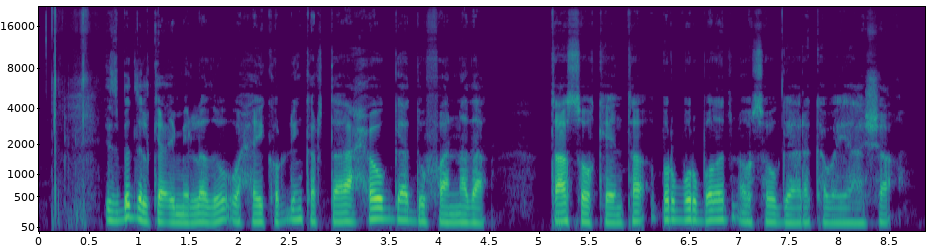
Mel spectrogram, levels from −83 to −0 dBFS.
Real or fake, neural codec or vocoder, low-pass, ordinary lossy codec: real; none; none; none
